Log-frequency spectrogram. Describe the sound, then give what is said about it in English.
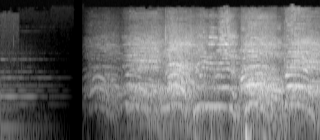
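A crowd of people gathered in Fresno, clamoring for businesses to reopen. After a short quiet gap, the shouting surges in and builds into a loud, sustained roar of many voices yelling together. “That's the sound of people gathering in Fresno, clamoring for the state to reopen business.”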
